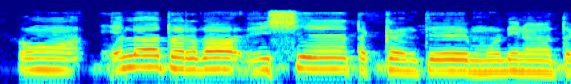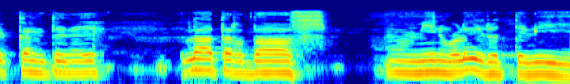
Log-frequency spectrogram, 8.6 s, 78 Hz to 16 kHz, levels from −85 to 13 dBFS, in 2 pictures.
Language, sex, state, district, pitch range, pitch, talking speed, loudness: Kannada, male, Karnataka, Bellary, 170-205 Hz, 185 Hz, 75 wpm, -16 LUFS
